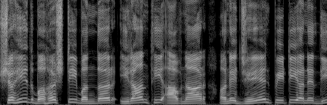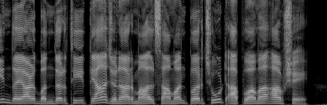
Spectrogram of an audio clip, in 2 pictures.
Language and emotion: Gujarati, neutral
